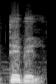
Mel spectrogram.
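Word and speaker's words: תבל: bíblico no es fantasía si pongo una hebrea son dos puntitos se lee tbel y significa tierra o mundo si pongo otra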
